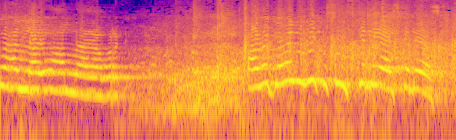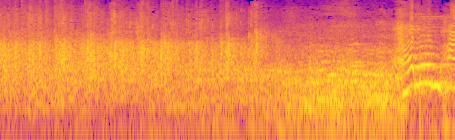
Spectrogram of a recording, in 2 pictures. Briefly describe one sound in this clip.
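A young woman speaks with animation into a microphone, in a room with some echo.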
